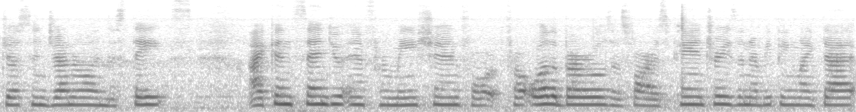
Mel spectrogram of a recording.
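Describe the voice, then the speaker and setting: With noticeable background noise behind her, a woman uses a fairly high pitch and monotone, flat intonation. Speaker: math teacher and channel host. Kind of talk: live stream math tutorial. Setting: live stream. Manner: fast; casual, chatty.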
